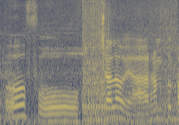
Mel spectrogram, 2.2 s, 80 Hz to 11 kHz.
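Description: KTM RC 200's single-cylinder engine running steadily while riding, under a person talking.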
